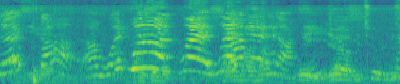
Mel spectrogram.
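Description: Several children talking and calling out over one another, their high voices overlapping throughout.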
